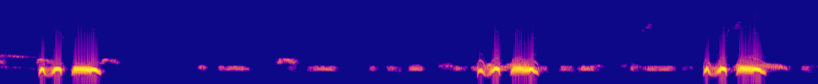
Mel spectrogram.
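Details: Spotted dove decoy calling in the 'thổ sấm' style: three low hoot-and-coo phrases spaced several seconds apart, with soft scattered twittering from other small birds between them.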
